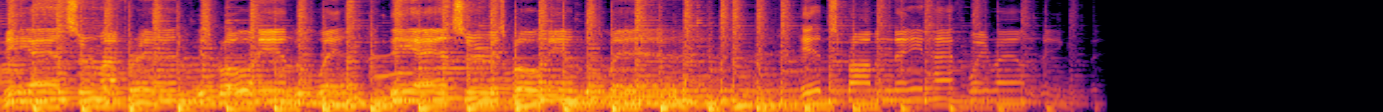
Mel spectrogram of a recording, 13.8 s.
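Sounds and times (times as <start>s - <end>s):
vocals: 0.0s - 11.1s.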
